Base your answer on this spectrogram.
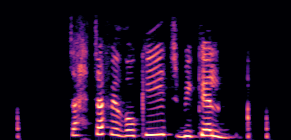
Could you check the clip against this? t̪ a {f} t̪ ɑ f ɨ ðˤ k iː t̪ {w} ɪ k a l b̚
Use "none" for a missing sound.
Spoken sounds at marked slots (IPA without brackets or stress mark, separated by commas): ħ, b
